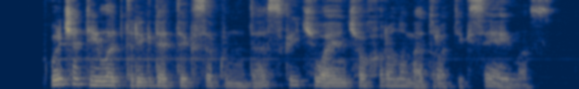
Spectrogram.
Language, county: Lithuanian, Telšiai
